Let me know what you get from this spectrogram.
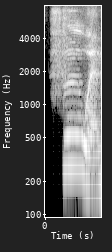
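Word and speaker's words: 斯文: 斯文 kalau SI dia nggak, lidahnya biasa aja, jadi 斯文。诗文。斯文 biasa aja ya, 斯文. Kalau nomor 6 SH baru lidahnya diangkat.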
